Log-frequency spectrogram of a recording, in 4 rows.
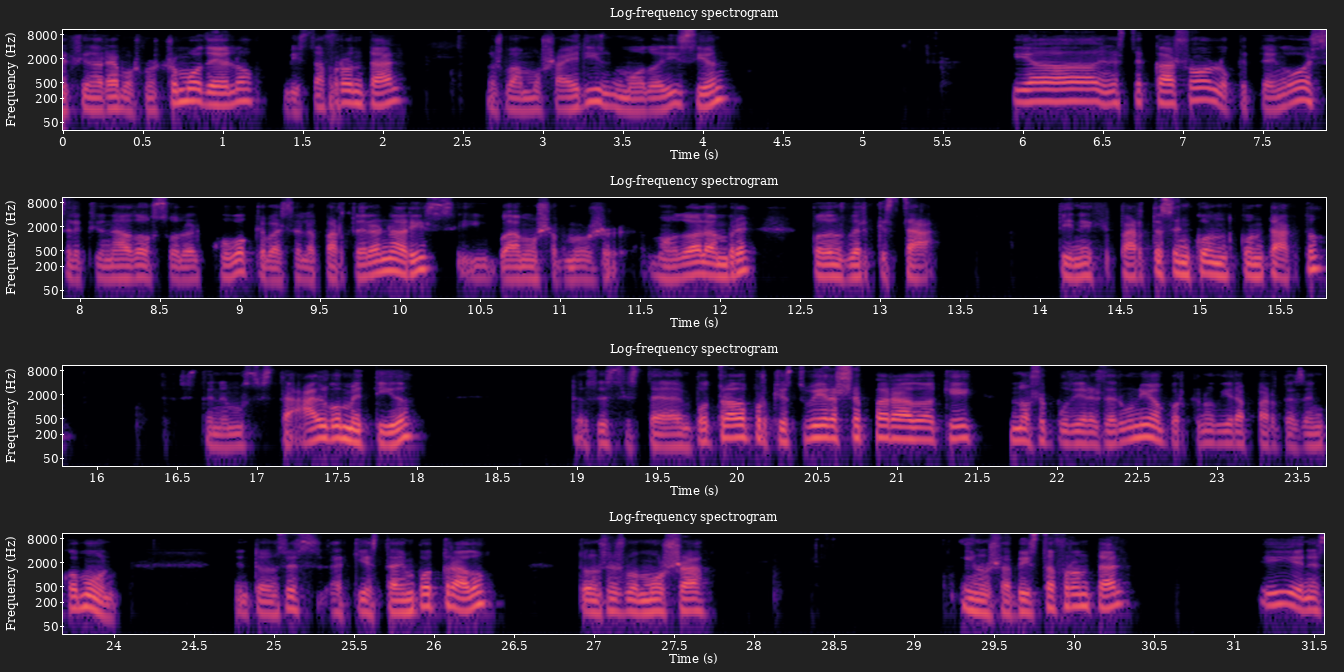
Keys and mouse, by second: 0.3 KP_Decimal, 1.1 KP_1, 2.4 Tab, 6.0 click, 7.5 shift+middle click, 8.6-9.6 middle drag, 11.7-12.8 middle drag, 15.2 middle click, 15.8 KP_3, 17.7 KP_Decimal, 20.4 g, 20.8 y, 24.0 right click, 25.0-26.0 middle drag, 28.1 alt+z, 29.2 KP_1, 29.8 alt+z, 31.4 click.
